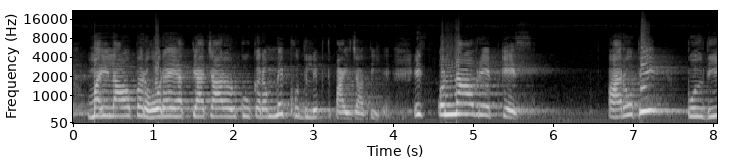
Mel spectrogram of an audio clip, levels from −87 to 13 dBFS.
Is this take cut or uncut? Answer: cut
